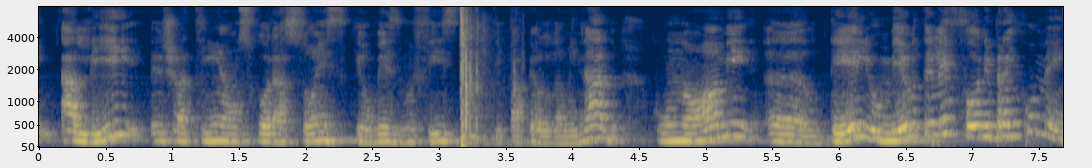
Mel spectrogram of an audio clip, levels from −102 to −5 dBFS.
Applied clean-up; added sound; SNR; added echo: none; Tools; 3 dB; reverberation time 0.3 s.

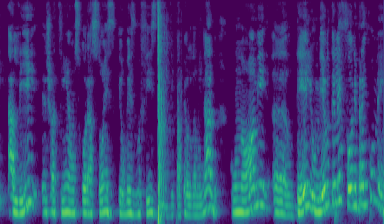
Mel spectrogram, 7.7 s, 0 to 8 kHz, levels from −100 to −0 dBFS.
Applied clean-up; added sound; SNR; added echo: classical method WPE with log-MMSE.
